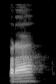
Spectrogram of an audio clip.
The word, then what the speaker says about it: para: Então, essa palavra ela é tão átona que ela perdeu um dos sons dela. Ela virou um pra quase sempre nós pronunciamos pr.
